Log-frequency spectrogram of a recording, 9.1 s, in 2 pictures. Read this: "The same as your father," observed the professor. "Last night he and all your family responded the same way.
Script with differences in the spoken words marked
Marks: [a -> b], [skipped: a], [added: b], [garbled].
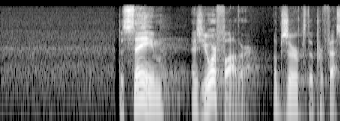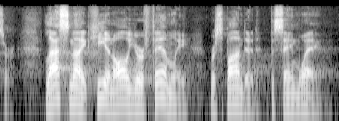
"The same as your father," observed the professor. "Last night he and all your family responded the same way.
